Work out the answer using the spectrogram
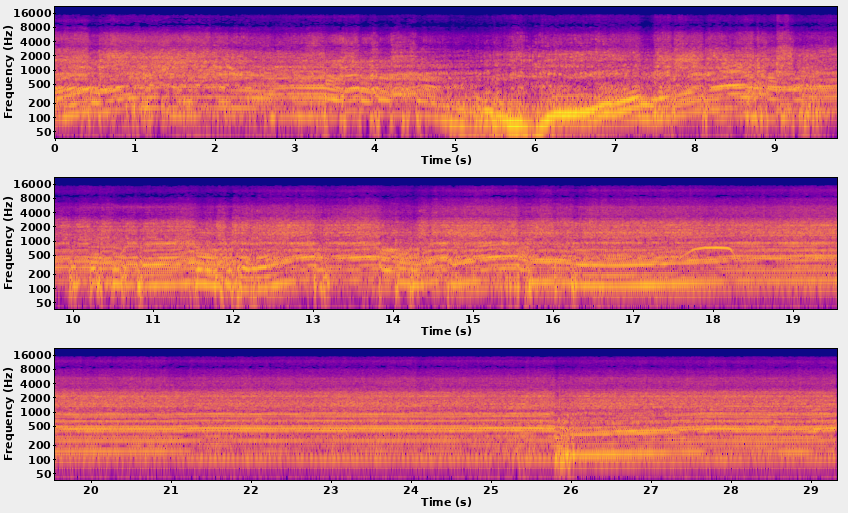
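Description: A car engine revving up and down, then held at steady high revs through a burnout, with the wheels spinning on the wet track. The revs drop briefly near the end before climbing back.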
